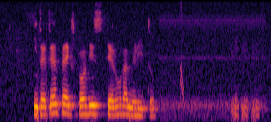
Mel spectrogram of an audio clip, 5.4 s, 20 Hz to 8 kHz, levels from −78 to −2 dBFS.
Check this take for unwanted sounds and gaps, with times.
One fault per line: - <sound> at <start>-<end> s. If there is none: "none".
- chirp at 3.6-3.7 s
- laugh at 4.6-5.2 s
